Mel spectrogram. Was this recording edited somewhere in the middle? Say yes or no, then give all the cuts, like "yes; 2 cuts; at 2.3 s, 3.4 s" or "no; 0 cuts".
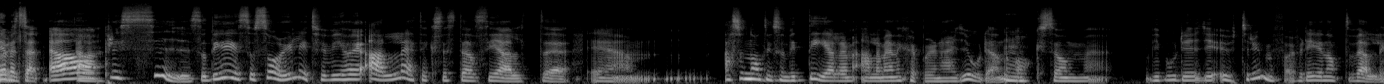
no; 0 cuts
